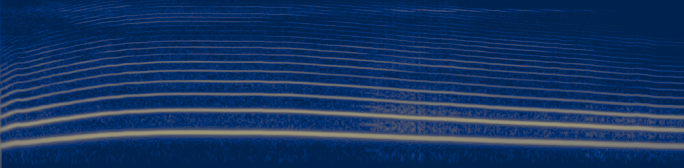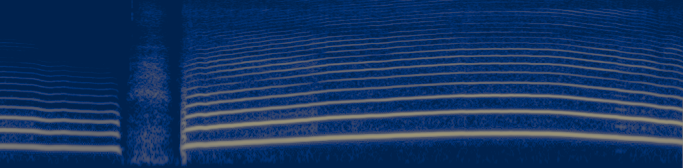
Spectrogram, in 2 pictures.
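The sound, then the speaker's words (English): A voice imitates a nuclear air-raid siren with a loud, sustained wail that slowly falls in pitch, breaks off briefly for a breath, then rises and holds again, alone. “Yeah, that was a really good impression of like those.”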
